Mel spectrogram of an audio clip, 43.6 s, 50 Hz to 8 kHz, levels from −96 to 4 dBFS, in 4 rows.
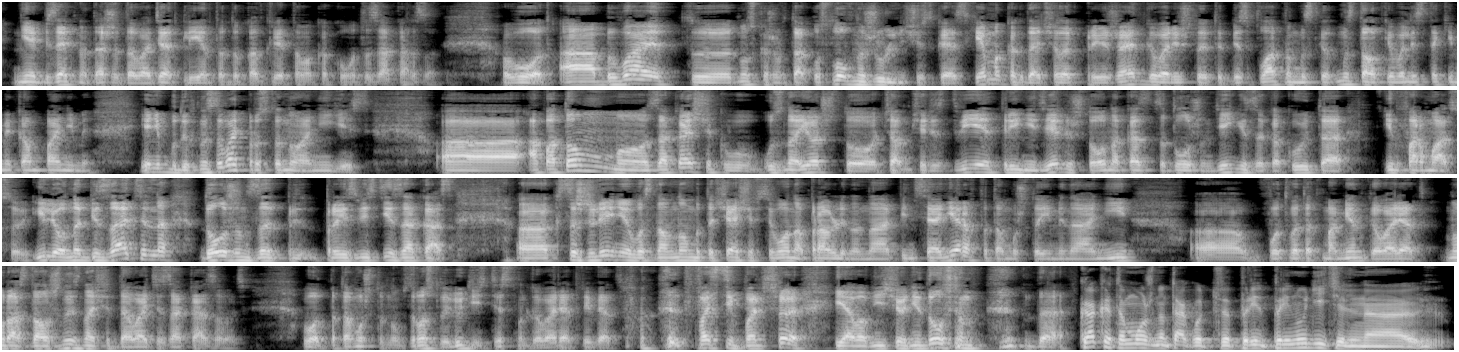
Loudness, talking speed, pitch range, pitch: -15 LUFS, 150 wpm, 100-115 Hz, 110 Hz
